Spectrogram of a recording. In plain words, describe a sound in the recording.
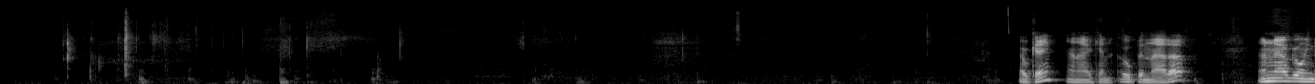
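Paper crinkles and rustles softly as it is folded and creased.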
